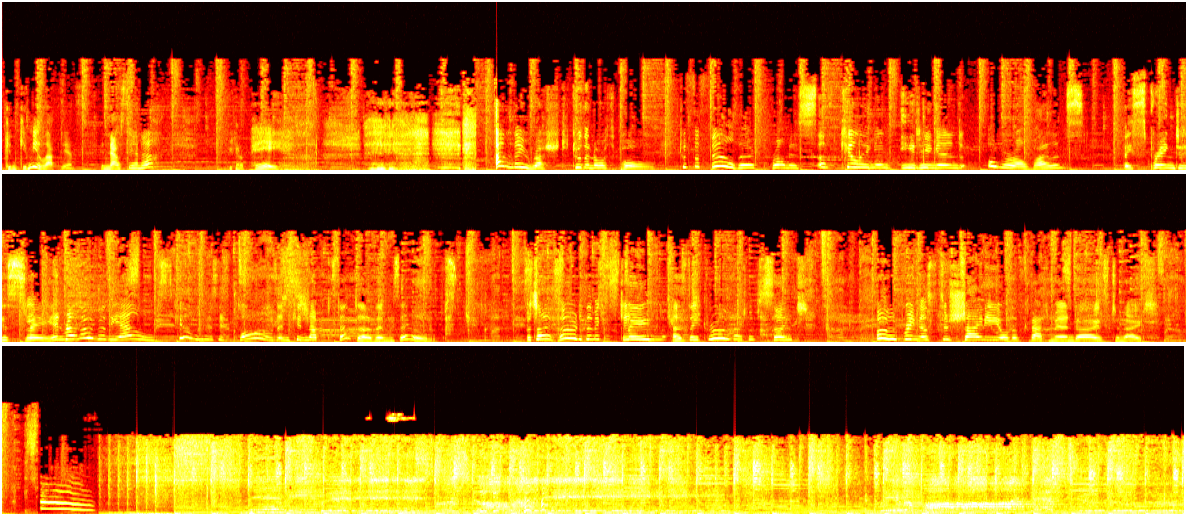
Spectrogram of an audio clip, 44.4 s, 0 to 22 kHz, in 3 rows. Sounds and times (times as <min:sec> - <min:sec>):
Speech: 0:00.0 - 0:02.0, 0:02.8 - 0:03.5, 0:06.2 - 0:20.2, 0:21.4 - 0:24.9, 0:25.7 - 0:30.1
Christmas music: 0:00.0 - 0:07.4, 0:31.8 - 0:44.3
Christian music: 0:03.6 - 0:06.1, 0:31.7 - 0:44.3.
